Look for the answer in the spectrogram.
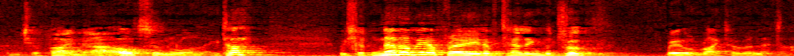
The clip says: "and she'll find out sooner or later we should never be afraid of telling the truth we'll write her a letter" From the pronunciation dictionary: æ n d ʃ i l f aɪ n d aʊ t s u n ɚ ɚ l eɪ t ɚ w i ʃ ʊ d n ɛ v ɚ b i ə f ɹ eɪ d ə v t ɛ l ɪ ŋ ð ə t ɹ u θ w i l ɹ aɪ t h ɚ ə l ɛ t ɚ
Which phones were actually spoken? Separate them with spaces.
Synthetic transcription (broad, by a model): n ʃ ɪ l f aɪ n d aʊ t s u n ɚ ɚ l eɪ t ɚ w i ʃ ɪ d n ɛ v ɚ b i ə f ɹ eɪ d ə v t ɛ l ɪ ŋ ð ə t ɹ u θ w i l ɹ aɪ t h ɚ ə l ɛ t ɚ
